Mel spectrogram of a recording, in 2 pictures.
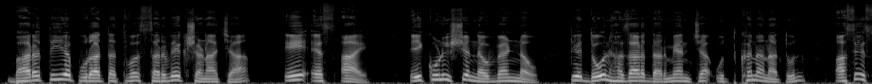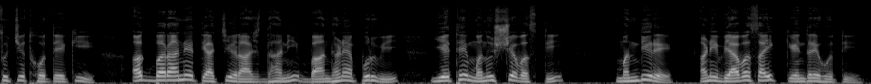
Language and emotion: Marathi, neutral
